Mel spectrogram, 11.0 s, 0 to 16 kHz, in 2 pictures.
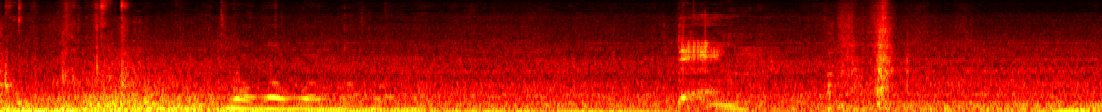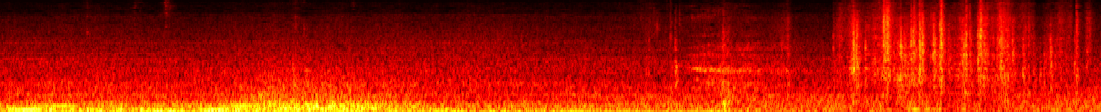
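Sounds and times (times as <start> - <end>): off-road engine revving under load: 0.4 - 9.2.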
